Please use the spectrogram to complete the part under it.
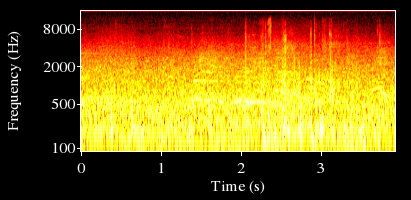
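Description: A cricket bat knocks a ball.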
